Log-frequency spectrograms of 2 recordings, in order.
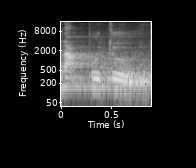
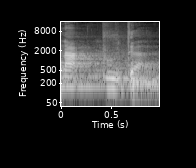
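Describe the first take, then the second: First: The word ends with a u vowel. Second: The word ends with an a vowel. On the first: The speaker calls it right. "aslinya na'budu" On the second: The speaker calls it wrong. "membaca fathah dalnya lafal na'budu"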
